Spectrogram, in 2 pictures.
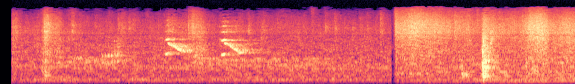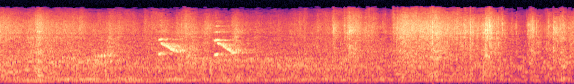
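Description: A common myna gives two pairs of quick, sliding whistled notes, a few seconds apart, over a steady hiss of wind or distant noise.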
